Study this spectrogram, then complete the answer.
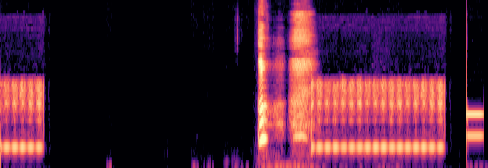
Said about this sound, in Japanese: あ、電話、ちょっと待ってて。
